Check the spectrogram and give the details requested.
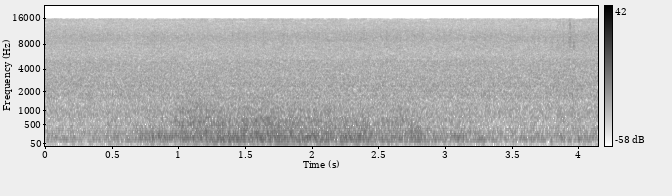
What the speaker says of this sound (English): we're having this thunderstorm right now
